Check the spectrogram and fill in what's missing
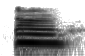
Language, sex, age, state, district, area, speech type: Telugu, female, 18-30, Andhra Pradesh, Anakapalli, urban, conversation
